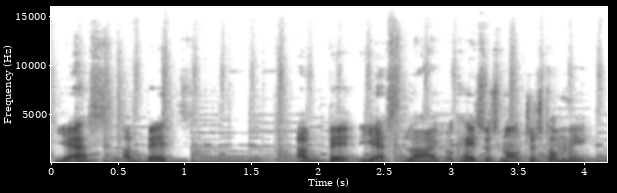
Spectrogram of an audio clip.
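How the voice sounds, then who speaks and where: A man's voice: lowish voice, normal speed, over music. A young man streaming live to his chat over a headset mic. He talks casually, swears freely and speaks straight to his viewers.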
